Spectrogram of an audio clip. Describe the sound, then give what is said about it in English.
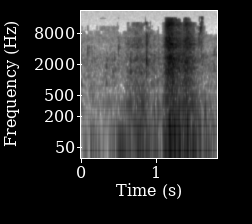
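Quiet, wet mouth sounds as someone eats a spoonful of pure sesame oil during a condiment taste test: a brief soft slurp and smack, alone and without talking. “it's weird because I just ate a spoonful of oil, but mmm, I just coated my mouth and my nose in that nuttiness”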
